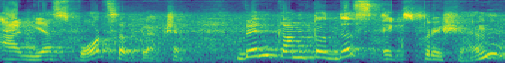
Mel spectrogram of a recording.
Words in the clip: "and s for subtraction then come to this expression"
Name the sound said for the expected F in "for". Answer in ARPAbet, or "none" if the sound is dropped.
P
